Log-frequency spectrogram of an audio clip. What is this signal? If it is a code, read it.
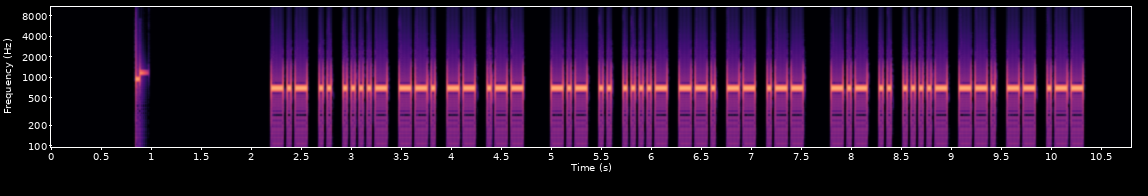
Morse code, heard as a keyed tone, about 30 wpm, 700 Hz. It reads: KI4GMW KI4GMW KI4GMW
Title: USA Call Signs Repeated 3x 30wpm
